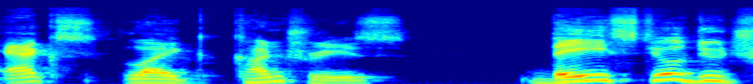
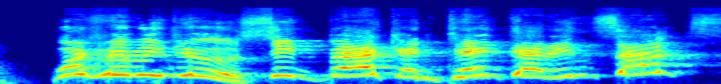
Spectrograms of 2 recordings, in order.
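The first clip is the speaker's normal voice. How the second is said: put-on fast, yelling news anchor voice, higher; 4 dB louder than usual. Retelling how a Republic TV anchor opens a show: imitating a yelling fast news anchor. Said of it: "He's, like, yelling and, like, ripping at it".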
